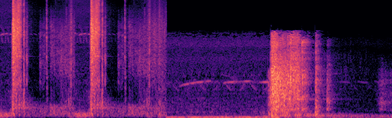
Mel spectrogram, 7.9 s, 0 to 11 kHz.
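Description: .410 shotguns firing: two sharp, loud shots about a second and a half apart near the start, then a longer, duller loud blast about five and a half seconds in.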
